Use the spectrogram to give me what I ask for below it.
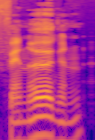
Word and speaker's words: Phenergan: It seems they rely on something called Phenergan, P-H-E-N-E-R-G-A-N, Phenergan, and they even don't pronounce that the same way as we do. They call it Phenergan, Phenergan.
